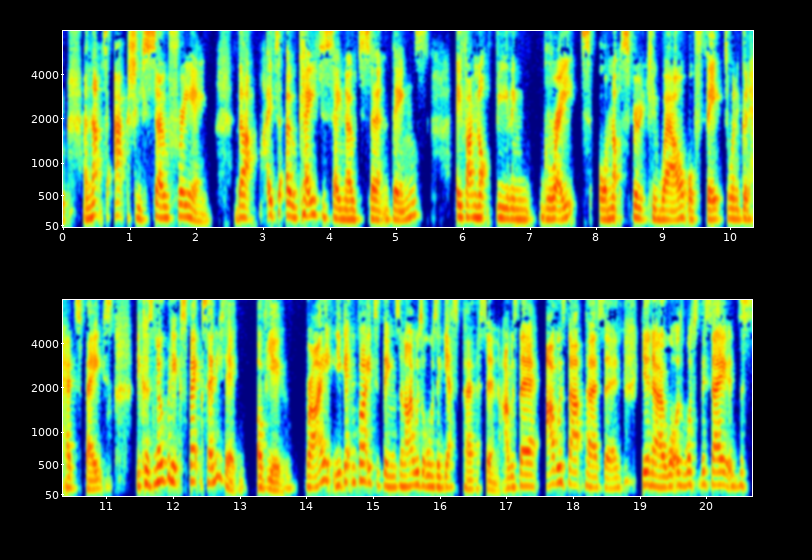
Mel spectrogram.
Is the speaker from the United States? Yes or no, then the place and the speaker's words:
no; Gateshead, North East England, United Kingdom; accent: Geordie; moved away; I'm from Gateshead. Now I'll start a little bit more. Like, I'll sound more Geordie now that I'm talking about it. But I did move away from Gateshead when I was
